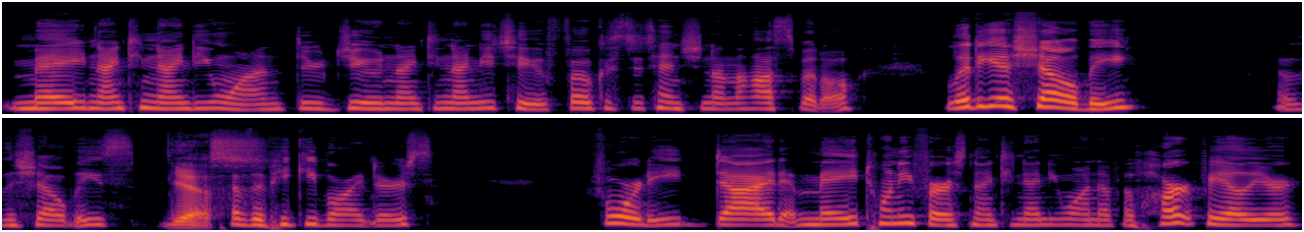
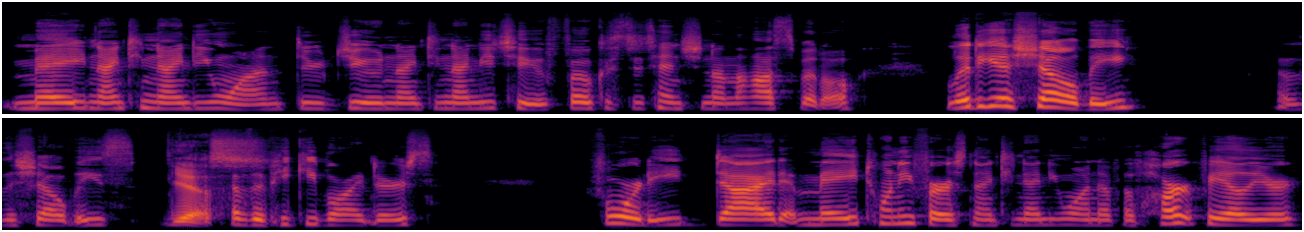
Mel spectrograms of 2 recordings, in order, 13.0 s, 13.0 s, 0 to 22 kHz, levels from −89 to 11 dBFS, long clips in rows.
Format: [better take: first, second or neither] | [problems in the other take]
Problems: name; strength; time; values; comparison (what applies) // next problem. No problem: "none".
first | thin; somewhat; fading below 300 Hz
